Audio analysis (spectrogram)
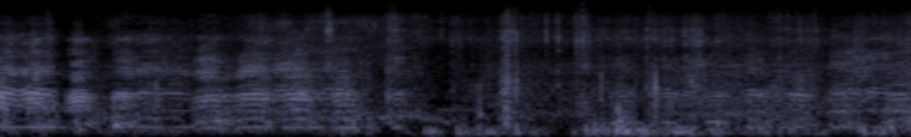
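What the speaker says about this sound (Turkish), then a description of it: "Bak nasıl kızıyor kaza bak." An angry goose honks on a farm, harsh agitated calls that come in quick bursts at low volume against busy background noise.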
